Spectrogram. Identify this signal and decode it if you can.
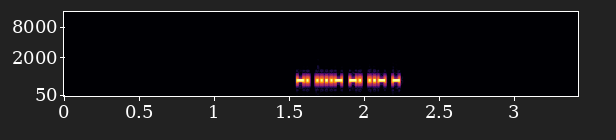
Morse code, heard as a keyed tone, about 77 wpm, 700 Hz. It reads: N4NUT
